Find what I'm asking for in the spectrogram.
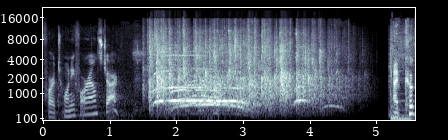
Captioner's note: cheers and applause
